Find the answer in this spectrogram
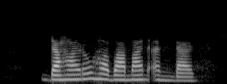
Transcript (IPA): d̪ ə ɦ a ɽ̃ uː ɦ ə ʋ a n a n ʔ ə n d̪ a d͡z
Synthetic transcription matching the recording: d̪ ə ɦ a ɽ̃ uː ɦ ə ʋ a m a n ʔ ə n d̪ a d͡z

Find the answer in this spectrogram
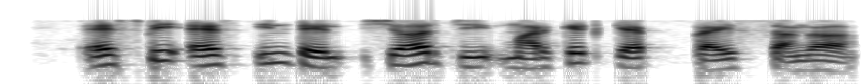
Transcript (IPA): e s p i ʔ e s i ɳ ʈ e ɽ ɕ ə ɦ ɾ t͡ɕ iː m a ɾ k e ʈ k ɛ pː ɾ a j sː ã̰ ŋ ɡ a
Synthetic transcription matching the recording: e s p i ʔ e s i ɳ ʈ e l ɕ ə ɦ ɾ t͡ɕ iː m a ɾ k e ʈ k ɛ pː ɾ a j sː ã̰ ŋ ɡ a

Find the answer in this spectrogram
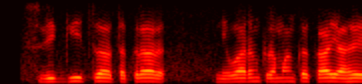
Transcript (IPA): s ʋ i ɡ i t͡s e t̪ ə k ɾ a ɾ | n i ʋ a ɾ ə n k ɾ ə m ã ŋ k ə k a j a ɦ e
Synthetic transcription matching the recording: s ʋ i ɡ i t͡s a t̪ ə k ɾ a ɾ | n i ʋ a ɾ ə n k ɾ ə m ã ŋ k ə k a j a ɦ e

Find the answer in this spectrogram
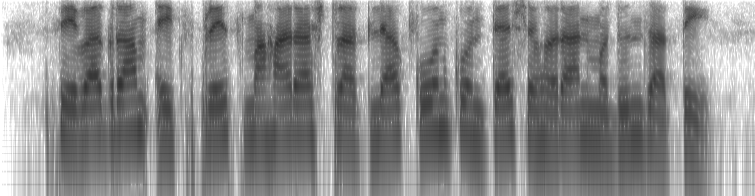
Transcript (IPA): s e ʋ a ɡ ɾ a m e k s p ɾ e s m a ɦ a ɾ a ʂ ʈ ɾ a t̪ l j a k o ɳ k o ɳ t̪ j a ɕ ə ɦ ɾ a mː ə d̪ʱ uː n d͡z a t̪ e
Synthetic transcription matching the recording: s e ʋ a ɡ ɾ a m e k s p ɾ e s m ə ɦ a ɾ a ʂ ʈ ɾ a t̪ l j a k o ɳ k o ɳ t̪ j a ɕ ə ɦ ɾ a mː ə d̪ʱ uː n d͡z a t̪ e

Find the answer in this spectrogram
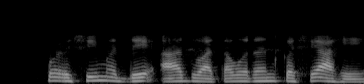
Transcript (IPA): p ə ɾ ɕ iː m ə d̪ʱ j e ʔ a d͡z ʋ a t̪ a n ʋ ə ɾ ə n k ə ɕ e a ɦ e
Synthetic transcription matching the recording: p ə ɭ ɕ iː m ə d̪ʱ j e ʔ a d͡z ʋ a t̪ a ʋ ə ɾ ə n k ə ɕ e a ɦ e

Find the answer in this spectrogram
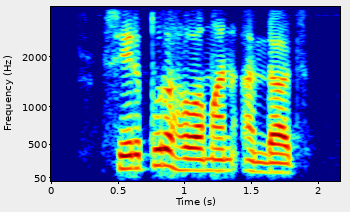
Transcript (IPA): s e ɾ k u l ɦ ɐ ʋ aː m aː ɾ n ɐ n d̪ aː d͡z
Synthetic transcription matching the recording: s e ɾ p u ɾ ɦ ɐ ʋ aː m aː n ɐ n d̪ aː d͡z

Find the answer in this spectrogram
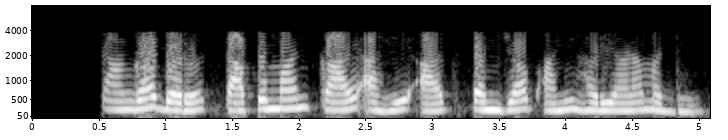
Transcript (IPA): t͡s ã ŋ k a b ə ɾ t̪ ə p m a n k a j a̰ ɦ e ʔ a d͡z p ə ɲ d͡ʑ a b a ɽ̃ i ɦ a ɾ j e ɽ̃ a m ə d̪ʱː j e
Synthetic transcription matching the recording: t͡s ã ŋ ɡ a b ə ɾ t̪ a p m a n k a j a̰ ɦ e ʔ a d͡z p ə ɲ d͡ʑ a b a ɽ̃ i ɦ ə ɾ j a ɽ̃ a m ə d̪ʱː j e

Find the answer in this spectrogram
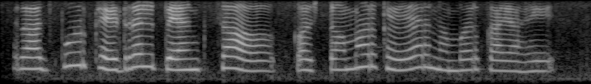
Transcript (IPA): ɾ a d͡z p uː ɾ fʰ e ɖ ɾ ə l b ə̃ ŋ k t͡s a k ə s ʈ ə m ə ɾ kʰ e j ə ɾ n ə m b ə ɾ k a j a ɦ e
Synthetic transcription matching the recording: ɾ a d͡z p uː ɾ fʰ e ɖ ɾ ə l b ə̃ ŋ k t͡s a k ə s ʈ ə m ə ɾ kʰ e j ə ɾ n ə m b ə ɾ k a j a ɦ e

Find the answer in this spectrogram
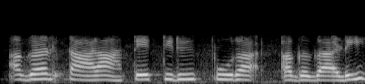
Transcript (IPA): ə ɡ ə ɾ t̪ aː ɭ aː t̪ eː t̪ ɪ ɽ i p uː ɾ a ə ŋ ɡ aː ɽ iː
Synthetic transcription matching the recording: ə ɡ ə ɾ t̪ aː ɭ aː t̪ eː t̪ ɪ ɾ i p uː ɾ a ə ɡ ɡ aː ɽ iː

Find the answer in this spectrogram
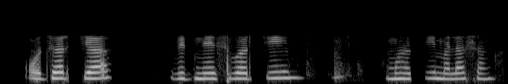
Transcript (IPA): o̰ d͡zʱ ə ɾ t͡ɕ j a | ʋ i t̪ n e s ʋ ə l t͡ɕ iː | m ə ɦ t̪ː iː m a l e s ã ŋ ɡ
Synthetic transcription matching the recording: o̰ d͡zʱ ə ɾ t͡ɕ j a | ʋ i d̪ n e s ʋ ə ɾ t͡ɕ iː | m ə ɦ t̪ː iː m ə l a s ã ŋ ɡ

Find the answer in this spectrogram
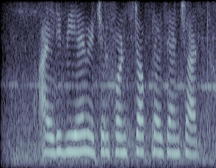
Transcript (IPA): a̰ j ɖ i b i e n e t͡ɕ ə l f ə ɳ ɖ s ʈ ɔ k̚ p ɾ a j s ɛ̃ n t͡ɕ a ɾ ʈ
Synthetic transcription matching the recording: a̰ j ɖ i b i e m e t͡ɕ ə l f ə ɳ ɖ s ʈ ɔ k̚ p ɾ a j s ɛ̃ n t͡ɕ a ɾ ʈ

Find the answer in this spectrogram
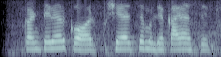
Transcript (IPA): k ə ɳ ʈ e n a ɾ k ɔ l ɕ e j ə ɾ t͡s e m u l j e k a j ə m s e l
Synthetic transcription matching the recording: k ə ɳ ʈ e n ə ɾ k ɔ ɾ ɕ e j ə ɾ t͡s e m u l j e k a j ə s e l

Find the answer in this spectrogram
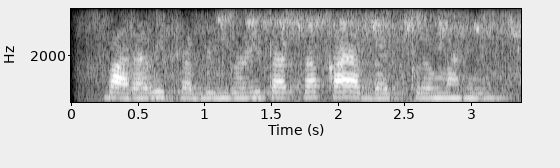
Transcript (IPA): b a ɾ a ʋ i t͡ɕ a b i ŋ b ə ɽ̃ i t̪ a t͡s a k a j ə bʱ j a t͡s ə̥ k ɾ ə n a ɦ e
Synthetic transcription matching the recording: b a ɾ a ʋ i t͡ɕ a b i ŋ ɡ ə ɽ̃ i t̪ a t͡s a k a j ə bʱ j a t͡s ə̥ k ɾ ə m a ɦ e

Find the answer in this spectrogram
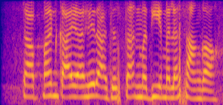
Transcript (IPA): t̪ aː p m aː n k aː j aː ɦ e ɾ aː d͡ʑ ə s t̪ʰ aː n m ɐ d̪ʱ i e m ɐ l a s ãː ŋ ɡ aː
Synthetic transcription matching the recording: t̪ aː p m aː n k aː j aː ɦ e ɾ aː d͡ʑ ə s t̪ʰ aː n m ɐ d̪ʱ i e m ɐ l a s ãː ŋ ɡ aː

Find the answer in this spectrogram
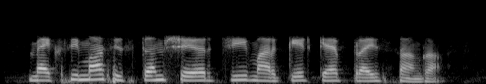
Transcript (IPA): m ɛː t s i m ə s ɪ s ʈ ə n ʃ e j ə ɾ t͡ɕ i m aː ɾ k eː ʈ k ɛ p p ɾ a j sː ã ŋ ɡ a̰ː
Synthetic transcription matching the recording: m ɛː k s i m a s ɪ s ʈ ə m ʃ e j ə ɾ t͡ɕ i m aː ɾ k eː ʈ k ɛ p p ɾ a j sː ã ŋ ɡ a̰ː

